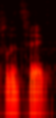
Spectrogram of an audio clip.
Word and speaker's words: Reflekt: This plugin right here is called Mouthing Off, and it's by reflekt, I guess is how you say it, reflekt.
